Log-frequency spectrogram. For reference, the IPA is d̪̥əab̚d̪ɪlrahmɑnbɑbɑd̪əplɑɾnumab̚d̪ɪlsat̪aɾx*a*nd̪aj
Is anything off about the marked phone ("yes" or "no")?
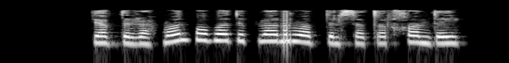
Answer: yes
